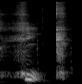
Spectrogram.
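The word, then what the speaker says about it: Heke: name he stinks there's also a rhyme with his real name which is Heek um he explains that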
